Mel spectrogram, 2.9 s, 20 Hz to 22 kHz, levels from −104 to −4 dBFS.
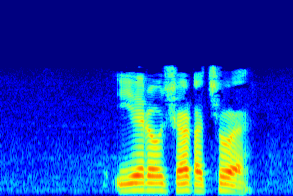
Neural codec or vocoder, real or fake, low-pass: none; real; 5.4 kHz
